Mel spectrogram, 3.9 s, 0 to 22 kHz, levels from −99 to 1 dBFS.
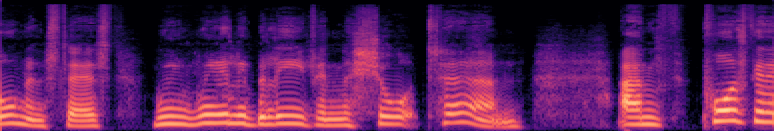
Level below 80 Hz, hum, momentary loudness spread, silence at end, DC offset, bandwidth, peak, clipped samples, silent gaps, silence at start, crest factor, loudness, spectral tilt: -72 dBFS; none; 7 LU; 0 s; under 0.1%; 17.5 kHz; -4 dBFS; under 0.1%; none; 0 s; 16 dB; -20 LUFS; -6 dB/octave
